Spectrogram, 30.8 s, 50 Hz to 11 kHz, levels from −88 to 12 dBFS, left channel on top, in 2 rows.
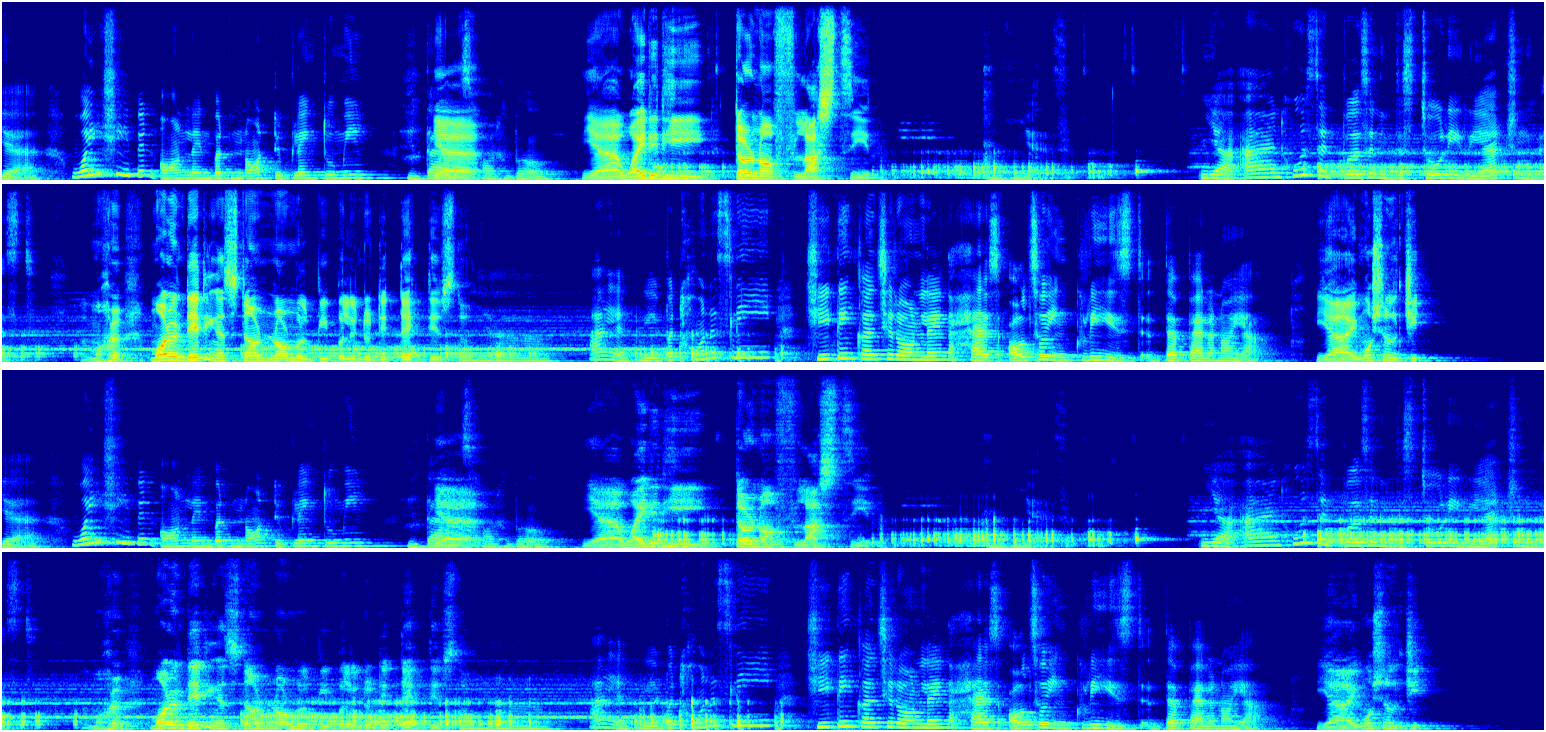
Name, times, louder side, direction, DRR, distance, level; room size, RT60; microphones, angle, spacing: voice 1, 0.0-3.7 4.1-4.5 4.8-5.5 9.8-10.5 12.0-15.5 20.0-20.9 21.3-28.0, left 2 dB, 25° left, 9 dB, 0.4 m, -33 dB
voice 2, 4.3-4.8 5.8-7.0 7.3-8.8 16.2-20.2 28.6-29.6, left 6 dB, 85° left, 11 dB, 0.4 m, -26 dB
sound 1, 6.3-7.4 8.6-11.4 13.0-15.8 16.1-16.2 17.3-17.4 17.8-20.7 21.6-23.3, right 5 dB, 50° right, 0.3 m, -34 dB
sound 2, 11.9-22.1, right 1 dB, 25° right, 1.2 m, -44 dB
8.1 x 3.3 x 4.2 m, 0.82 s
head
